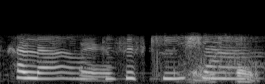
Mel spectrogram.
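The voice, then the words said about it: Sultry phone sex operator voice. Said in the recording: “That's that phone sex operating shit ... she sound mad good, though.”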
